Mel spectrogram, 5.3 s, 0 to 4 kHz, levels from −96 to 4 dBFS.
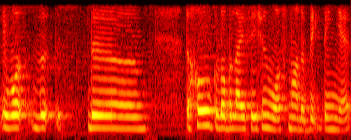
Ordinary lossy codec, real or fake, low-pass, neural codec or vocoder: none; real; 3.6 kHz; none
